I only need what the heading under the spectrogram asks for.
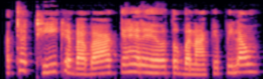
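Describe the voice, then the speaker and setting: A polite young cartoon wife, as a woman voices her speaks softly and carefully. Her voice is very high and bright. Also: moderate pace. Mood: worried. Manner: polite, soft-spoken. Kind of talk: Hindi cartoon moral-story voice acting.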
